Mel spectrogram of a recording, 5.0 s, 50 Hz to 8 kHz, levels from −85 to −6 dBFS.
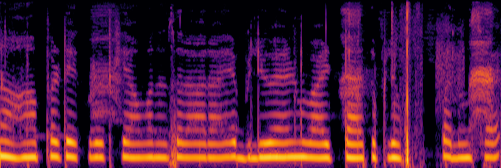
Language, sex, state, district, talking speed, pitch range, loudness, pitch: Hindi, female, Punjab, Pathankot, 190 wpm, 240-250 Hz, -23 LUFS, 245 Hz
